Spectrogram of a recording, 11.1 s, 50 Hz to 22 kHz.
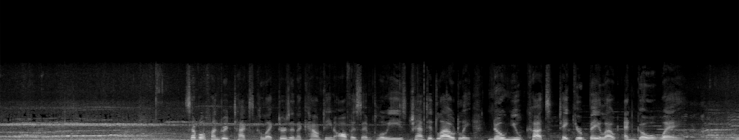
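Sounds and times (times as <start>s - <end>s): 
sirens at a workers' protest: 0.0s - 5.6s
speech: 2.8s - 10.7s.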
